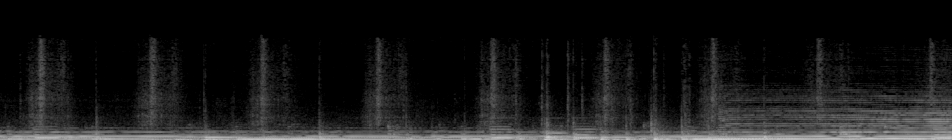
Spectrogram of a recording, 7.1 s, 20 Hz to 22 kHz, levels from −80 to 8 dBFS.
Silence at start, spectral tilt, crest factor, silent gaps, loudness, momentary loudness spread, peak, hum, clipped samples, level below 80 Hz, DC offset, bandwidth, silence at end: 0 s; -8.5 dB/octave; 14 dB; none; -19 LUFS; 8 LU; -4 dBFS; none; under 0.1%; -22 dBFS; under 0.1%; 8.2 kHz; 0 s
